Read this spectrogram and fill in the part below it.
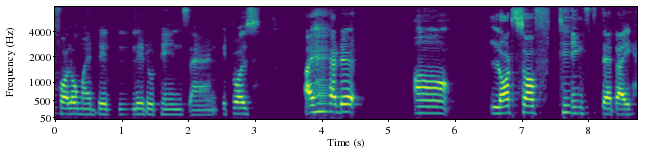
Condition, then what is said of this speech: Stuttering. So literally after a couple of 2 or 3 months later on, I started to feel change on my speech.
